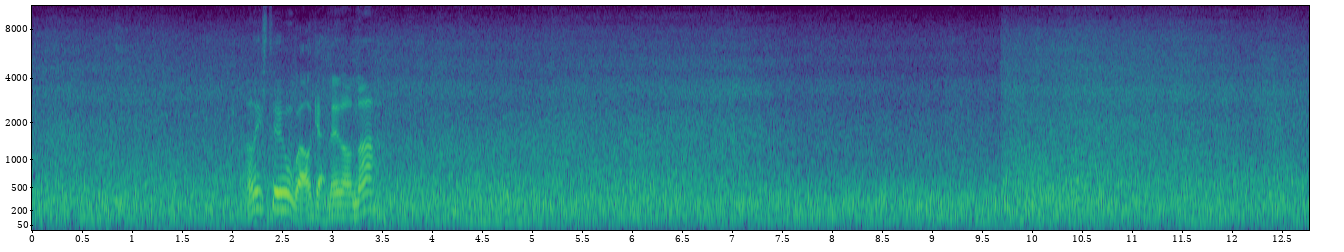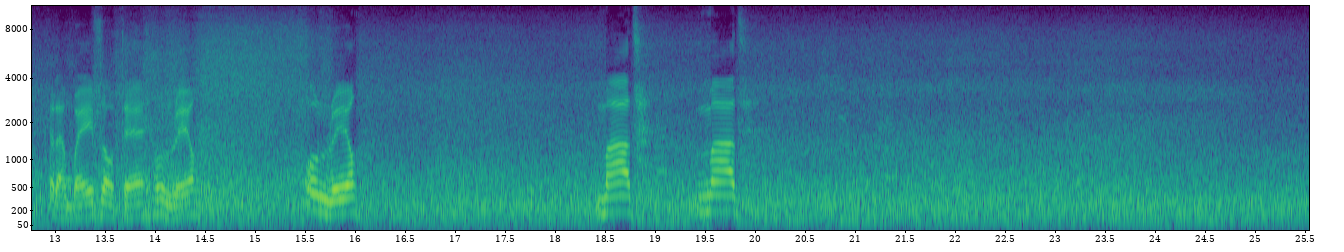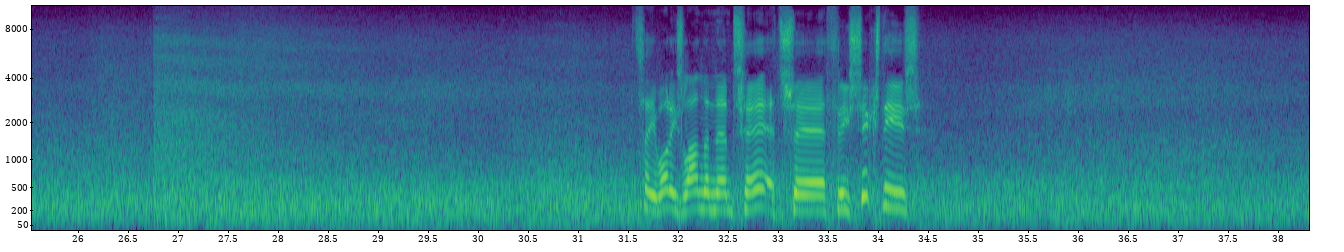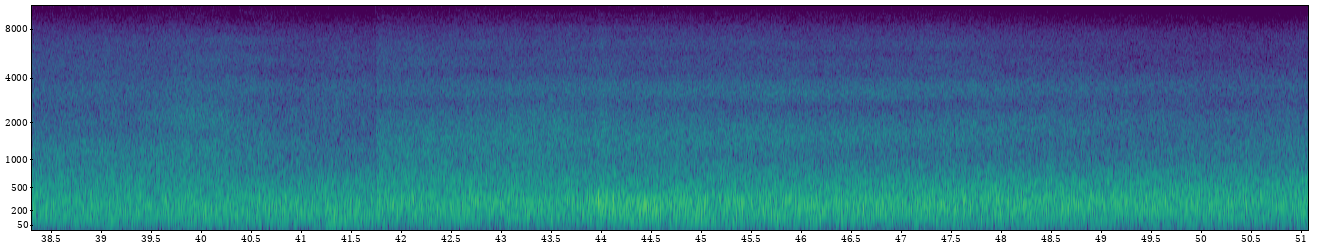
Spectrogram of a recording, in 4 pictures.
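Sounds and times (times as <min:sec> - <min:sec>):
wind buffeting microphone: 0:00.0 - 0:31.9
ocean surf breaking: 0:00.0 - 0:51.0.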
